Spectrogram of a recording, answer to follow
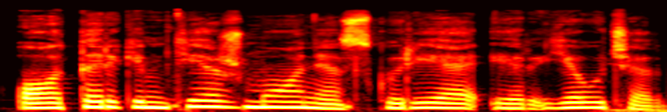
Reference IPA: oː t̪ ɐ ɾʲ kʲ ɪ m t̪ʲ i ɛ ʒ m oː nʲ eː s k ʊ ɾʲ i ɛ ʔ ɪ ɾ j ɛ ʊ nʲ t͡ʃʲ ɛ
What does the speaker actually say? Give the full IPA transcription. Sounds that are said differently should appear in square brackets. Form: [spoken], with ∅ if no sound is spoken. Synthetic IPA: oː t̪ ɐ ɾʲ kʲ ɪ m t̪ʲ i ɛ ʒ m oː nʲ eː s k ʊ ɾʲ i ɛ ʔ ɪ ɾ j ɛ ʊ [∅] t͡ʃʲ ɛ

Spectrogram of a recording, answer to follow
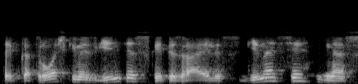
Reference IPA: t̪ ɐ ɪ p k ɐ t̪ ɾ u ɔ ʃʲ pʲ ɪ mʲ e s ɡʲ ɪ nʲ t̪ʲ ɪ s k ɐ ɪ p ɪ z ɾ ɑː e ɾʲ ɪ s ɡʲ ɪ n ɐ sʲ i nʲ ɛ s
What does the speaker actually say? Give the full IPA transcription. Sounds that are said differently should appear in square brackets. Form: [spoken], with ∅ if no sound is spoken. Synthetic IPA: t̪ ɐ ɪ p k ɐ t̪ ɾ u ɔ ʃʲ [kʲ] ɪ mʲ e s ɡʲ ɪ nʲ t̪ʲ ɪ s k ɐ ɪ p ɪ z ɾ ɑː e [lʲ] ɪ s ɡʲ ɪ n ɐ sʲ [ɪ] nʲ ɛ s

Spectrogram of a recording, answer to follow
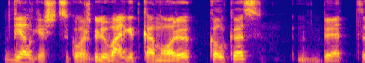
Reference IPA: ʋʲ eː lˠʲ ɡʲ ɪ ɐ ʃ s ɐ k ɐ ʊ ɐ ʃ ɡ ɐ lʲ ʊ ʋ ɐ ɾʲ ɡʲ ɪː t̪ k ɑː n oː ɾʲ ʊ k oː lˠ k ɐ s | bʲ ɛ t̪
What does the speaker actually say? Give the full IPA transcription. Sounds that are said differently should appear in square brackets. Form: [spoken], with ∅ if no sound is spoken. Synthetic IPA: ʋʲ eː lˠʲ ɡʲ ɪ ɐ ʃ s ɐ k ɐ ʊ ɐ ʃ ɡ ɐ lʲ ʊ ʋ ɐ [lʲ] ɡʲ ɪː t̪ k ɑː n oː ɾʲ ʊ k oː lˠ k ɐ s | bʲ ɛ t̪

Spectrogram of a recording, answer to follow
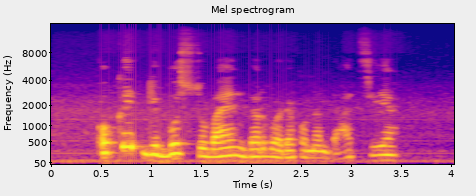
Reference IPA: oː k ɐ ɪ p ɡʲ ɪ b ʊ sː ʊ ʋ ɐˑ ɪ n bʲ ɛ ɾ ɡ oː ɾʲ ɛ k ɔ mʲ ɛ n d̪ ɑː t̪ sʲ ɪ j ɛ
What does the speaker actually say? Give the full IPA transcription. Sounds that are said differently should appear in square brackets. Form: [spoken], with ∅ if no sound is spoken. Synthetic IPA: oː k ɐ ɪ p ɡʲ ɪ b ʊ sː ʊ ʋ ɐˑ ɪ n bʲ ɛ ɾ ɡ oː ɾʲ ɛ k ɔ mʲ ɛ n d̪ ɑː t̪ sʲ ɪ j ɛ

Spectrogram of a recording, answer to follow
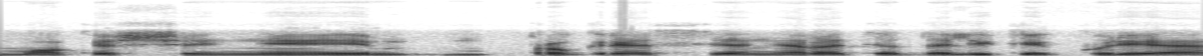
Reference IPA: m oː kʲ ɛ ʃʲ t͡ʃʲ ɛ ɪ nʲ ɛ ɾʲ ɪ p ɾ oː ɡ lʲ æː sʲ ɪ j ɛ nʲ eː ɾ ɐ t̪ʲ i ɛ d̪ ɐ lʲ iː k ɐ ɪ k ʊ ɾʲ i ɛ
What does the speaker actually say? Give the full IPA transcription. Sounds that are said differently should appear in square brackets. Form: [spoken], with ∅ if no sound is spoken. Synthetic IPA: m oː kʲ ɛ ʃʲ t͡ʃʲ ɛ ɪ nʲ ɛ [∅] ɪ p ɾ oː ɡ [ɾʲ] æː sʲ ɪ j ɛ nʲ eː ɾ ɐ t̪ʲ i ɛ d̪ ɐ lʲ iː k ɐ ɪ k ʊ ɾʲ i ɛ

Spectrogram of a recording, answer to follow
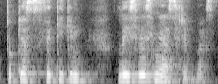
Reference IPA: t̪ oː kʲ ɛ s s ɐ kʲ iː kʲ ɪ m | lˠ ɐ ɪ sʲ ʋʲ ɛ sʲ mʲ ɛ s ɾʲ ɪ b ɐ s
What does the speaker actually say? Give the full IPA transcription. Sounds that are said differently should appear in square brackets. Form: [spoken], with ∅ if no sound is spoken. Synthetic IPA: t̪ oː kʲ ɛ s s ɐ kʲ iː kʲ ɪ m | lˠ ɐ ɪ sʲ ʋʲ ɛ sʲ [nʲ] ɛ s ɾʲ ɪ b ɐ s

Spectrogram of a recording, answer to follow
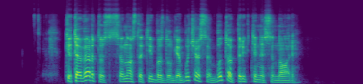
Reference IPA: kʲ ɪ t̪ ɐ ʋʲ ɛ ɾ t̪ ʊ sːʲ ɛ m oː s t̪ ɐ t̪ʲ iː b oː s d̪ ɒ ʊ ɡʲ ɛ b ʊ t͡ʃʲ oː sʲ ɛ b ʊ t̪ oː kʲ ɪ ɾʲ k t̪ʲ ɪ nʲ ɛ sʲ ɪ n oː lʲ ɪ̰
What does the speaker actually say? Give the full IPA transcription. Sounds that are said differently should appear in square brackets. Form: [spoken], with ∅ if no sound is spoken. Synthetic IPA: kʲ ɪ t̪ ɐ ʋʲ ɛ ɾ t̪ ʊ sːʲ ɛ [n] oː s t̪ ɐ t̪ʲ iː b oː s d̪ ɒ ʊ ɡʲ ɛ b ʊ t͡ʃʲ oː sʲ ɛ b ʊ t̪ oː [pʲ] ɪ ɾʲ k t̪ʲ ɪ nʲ ɛ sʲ ɪ n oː [ɾʲ] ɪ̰

